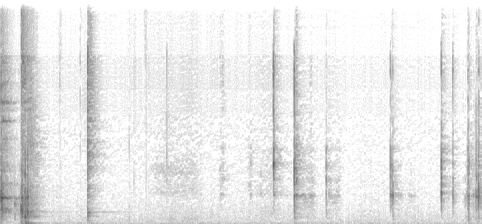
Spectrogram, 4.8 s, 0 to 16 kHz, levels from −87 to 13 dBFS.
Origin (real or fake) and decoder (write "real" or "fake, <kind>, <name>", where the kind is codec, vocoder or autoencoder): real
